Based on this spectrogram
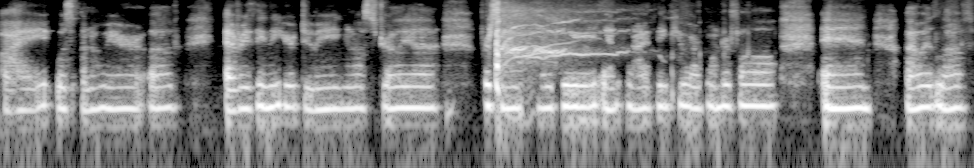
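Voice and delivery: grovel meekly, near a whisper; sheepish apology. Retold or imitated.

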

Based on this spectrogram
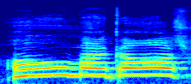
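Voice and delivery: put-on high, frightened little-kid exclamation; a child who is terrified at a ghost story; scared kid gasp. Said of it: "just looking like".

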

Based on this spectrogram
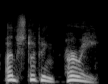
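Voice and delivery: high, urgent cry for help; panicked plea. A narrator's reading. Woman slipping through broken stairs.

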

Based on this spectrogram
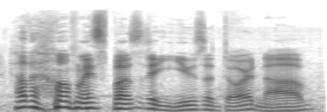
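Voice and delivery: baffled complaint at the game; exasperated. Real, not acted. Baffled by the game's doorknob.

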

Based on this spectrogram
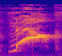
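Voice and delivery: milk yelled high and loud; excited shout. Real, not acted. Child shouting the word.

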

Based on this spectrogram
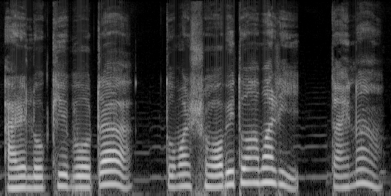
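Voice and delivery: ordinary delivery, nothing marked

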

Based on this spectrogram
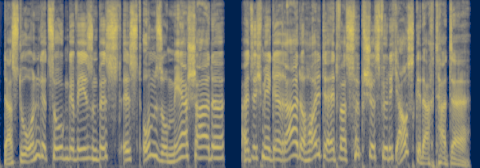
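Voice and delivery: very high, brisk gnome voice; tiny woodland man, chiding; regretful little dwarf. Acted. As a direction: reproach the boy in a piping voice. Dwarf figure regretting the spoilt plan.

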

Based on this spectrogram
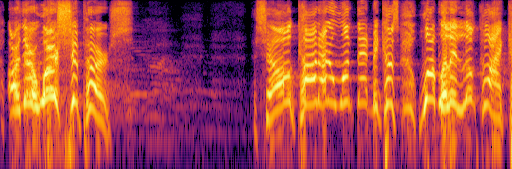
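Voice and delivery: high, loud, driving sermon cry; full-force preaching. Real, not acted. Pastor urging young believers, loud preaching. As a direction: preach it hard and rising.

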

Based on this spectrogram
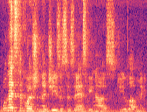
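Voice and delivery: ordinary talk, nothing marked

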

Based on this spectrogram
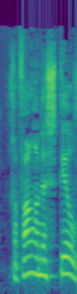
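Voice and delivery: loud, curt shouted command; shouted order. A narrator's reading. Captain silencing his prisoners, shouted order. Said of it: "schreeuwde hij".

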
